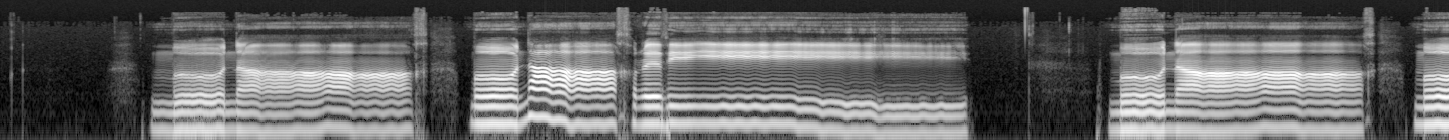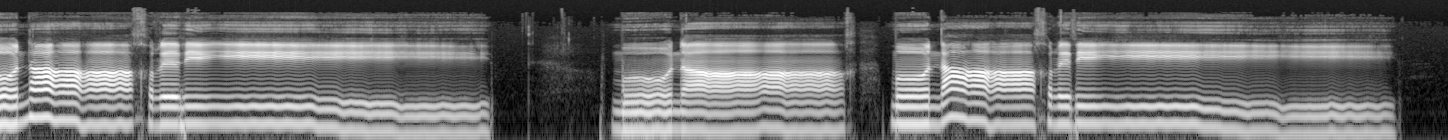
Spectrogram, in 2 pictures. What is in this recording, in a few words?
Megilat Esther exercise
